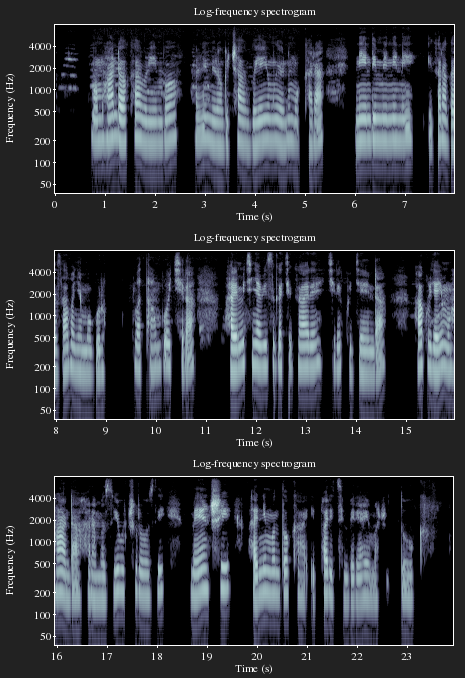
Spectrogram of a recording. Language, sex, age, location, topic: Kinyarwanda, female, 25-35, Nyagatare, government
